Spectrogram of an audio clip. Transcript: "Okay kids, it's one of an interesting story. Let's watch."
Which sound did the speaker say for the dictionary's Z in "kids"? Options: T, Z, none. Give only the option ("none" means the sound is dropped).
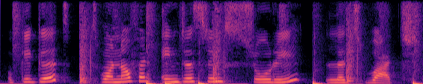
none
